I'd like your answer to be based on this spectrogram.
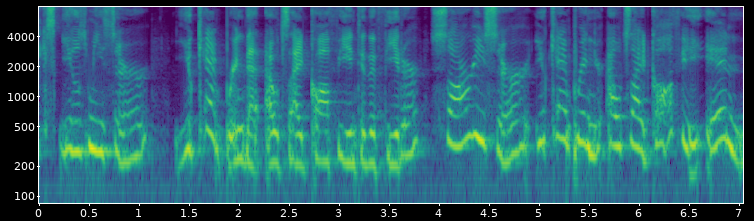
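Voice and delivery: put-on high, squeaky little pipsqueak teenage voice. Retelling a movie theater usher refusing outside coffee: imitating a teenage usher. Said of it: "seventeen-year-old freckled-faced little puke, goes".

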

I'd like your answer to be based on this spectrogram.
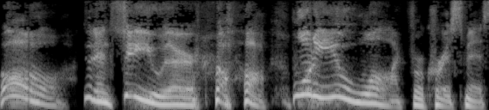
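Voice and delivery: slow, dim, oblivious giant brute voice, jolly blustering. Game master voicing a giant santa monster hit by a player's attack; giant monstrous santa voice. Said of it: "There is a giant burlippy Santa that is 20 feet tall, huge, swinging a giant sack of what you would think is toys. / There is a giant burlippy Santa that is 20 feet tall, huge, swinging a giant sack o".

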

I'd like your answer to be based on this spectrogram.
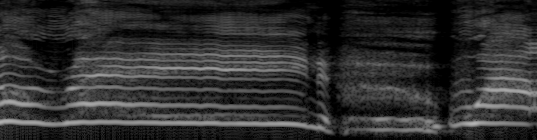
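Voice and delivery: acted laughing shout. A dad retelling picking up his daughter in the rain, acting out a joyful cry. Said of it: "I'm smiling. I'm laughing".

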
